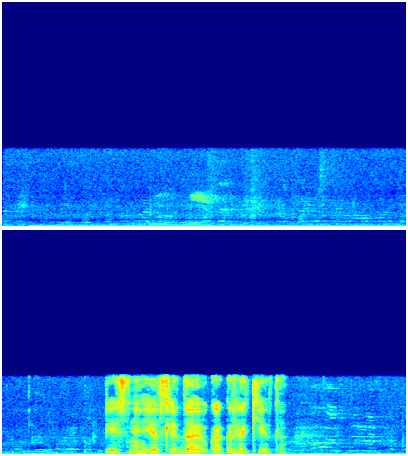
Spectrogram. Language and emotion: Russian, positive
